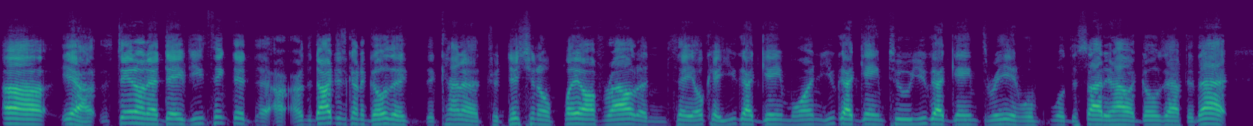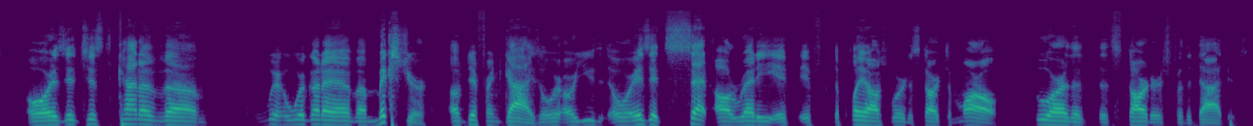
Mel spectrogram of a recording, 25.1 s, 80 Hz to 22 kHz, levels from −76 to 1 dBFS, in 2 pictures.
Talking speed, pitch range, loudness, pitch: 215 wpm, 120-150 Hz, -31 LUFS, 140 Hz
